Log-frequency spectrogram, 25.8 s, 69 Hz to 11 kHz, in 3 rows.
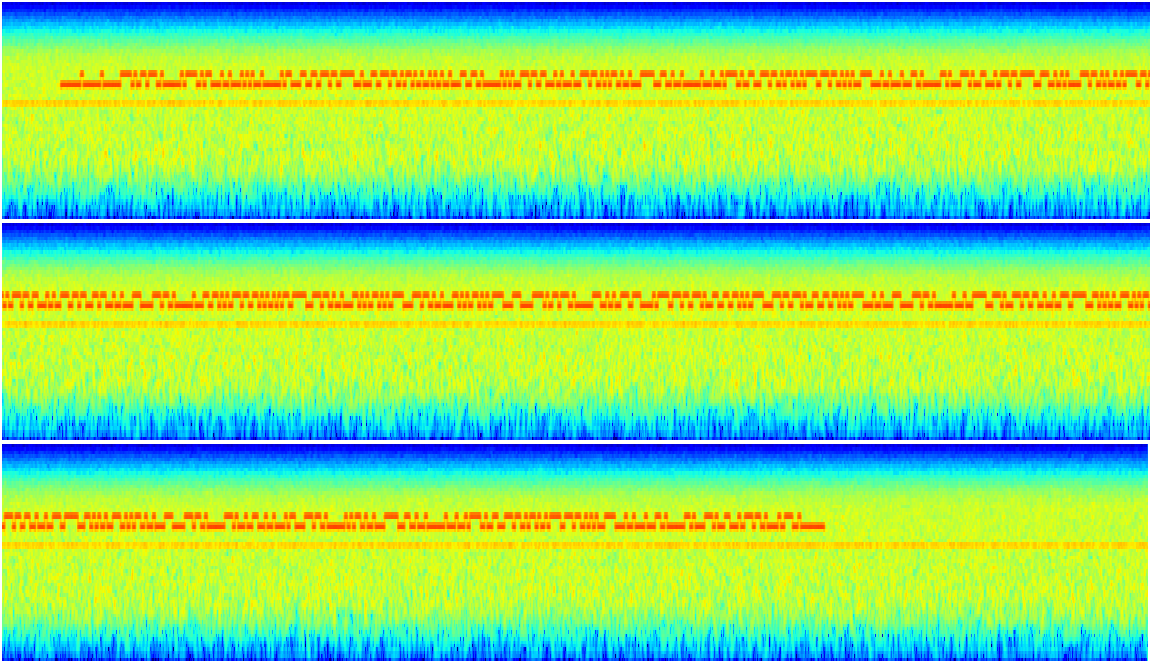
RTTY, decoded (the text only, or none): EB6BI TU DJ8Y CQ S50QEW DE YO7GHC TNX FER CALL. UR RST 449 449. NAME HIRO HIRO. QTH PATRAS PATRAS. HW? S50QEW DE YO7GHC KN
